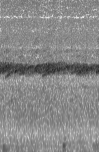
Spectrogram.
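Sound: spring peeper frogs calling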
